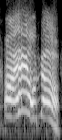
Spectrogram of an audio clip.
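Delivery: high, loud "oh, hell no"; indignant shock. Retold or imitated. Telling how he came back from death, high loud refusal.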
